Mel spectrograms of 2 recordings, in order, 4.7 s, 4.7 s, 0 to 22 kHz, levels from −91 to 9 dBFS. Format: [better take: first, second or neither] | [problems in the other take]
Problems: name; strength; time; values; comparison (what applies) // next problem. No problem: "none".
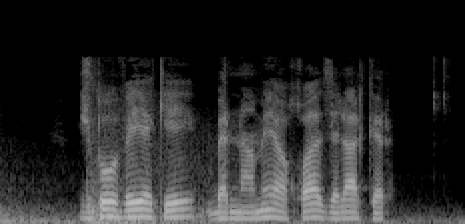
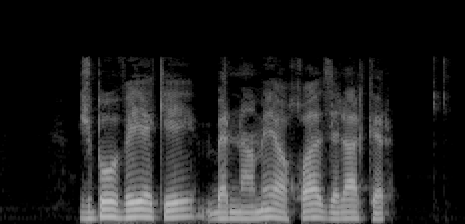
second | background sound (Gunshot, gunfire); 13 dB below the speech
